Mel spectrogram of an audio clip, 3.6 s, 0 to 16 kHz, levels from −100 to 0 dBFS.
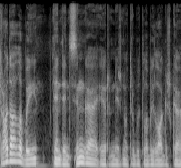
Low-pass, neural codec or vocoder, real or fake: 14.4 kHz; none; real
